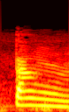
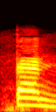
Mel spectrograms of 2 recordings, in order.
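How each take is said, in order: First: The syllable ends in a nasal ng sound. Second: The syllable ends in a plain n sound. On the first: The speaker calls it right. "T A N G tang ya" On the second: The speaker calls it wrong. "bukannya tan ya"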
